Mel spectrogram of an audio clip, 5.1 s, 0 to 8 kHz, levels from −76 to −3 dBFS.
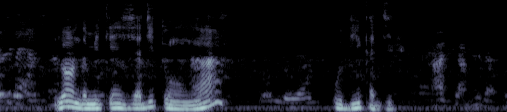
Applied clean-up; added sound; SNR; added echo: none; none; none; none.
